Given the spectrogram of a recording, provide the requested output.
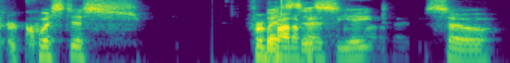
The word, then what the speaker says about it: Quistis: So Typically, I prefer not pronouncing the "w," just so it's Quistis.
